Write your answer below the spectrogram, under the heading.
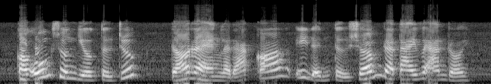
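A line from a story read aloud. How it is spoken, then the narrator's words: Smiling. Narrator (Vietnamese): Hà Vĩnh Kỳ mỉm cười nói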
